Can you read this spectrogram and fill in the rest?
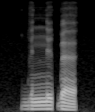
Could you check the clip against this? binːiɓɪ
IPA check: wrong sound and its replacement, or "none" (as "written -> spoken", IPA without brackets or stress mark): ɪ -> ɛ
